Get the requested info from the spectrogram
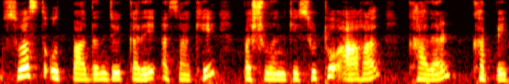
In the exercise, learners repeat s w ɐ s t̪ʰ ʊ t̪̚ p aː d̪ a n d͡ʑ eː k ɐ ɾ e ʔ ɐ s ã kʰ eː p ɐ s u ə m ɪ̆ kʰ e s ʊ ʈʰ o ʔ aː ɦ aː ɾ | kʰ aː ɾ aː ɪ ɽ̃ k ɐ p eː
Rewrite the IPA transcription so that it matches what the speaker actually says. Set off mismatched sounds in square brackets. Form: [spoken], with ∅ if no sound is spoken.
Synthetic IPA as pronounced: s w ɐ s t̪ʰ ʊ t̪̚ p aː d̪ [ə] n d͡ʑ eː k ɐ ɾ e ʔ ɐ s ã kʰ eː p ɐ [ʃ] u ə [n] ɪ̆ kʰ e s ʊ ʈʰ o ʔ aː ɦ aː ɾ | kʰ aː ɾ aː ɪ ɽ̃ [kʰ] ɐ p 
